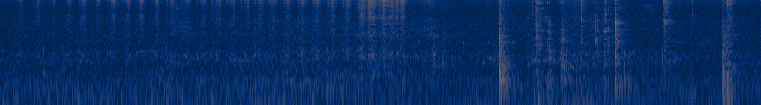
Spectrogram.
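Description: Faint, fast scratching of a paintbrush working thick paint into cloth, followed by a few separate light knocks in the last few seconds.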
